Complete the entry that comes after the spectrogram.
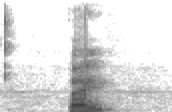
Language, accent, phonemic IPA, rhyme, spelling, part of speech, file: French, Canada, /pɛ̃/, -ɛ̃, peins, verb, LL-Q150 (fra)-peins.wav
- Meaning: inflection of peindre: 1. first/second-person singular present indicative 2. second-person singular imperative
